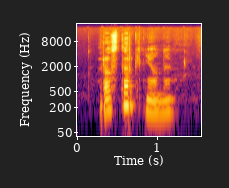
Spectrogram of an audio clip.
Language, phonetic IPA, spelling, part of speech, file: Polish, [ˌrɔstarʲɟˈɲɔ̃nɨ], roztargniony, adjective, LL-Q809 (pol)-roztargniony.wav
